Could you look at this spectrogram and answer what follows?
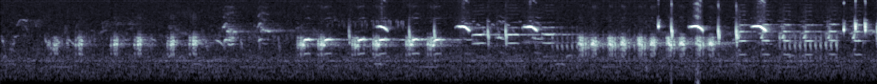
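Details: Fluent reed warbler song with mimicry: grating repeated notes lead into a varied medley of sharp upslurred whistles, rattling trills and squeaky chirps, delivered quickly without pause.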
